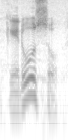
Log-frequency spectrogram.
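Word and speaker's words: κηρύσσω: Por ejemplo, aquí la palabra predicar es la palabra querizo, bueno, así se menciona, o así se escribe, pero así se menciona queruso.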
